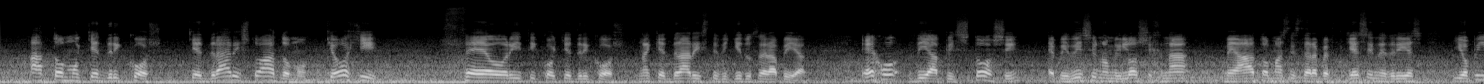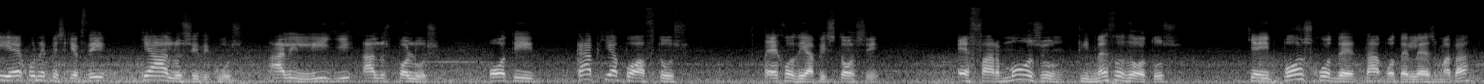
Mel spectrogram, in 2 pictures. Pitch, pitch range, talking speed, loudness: 140 Hz, 125-150 Hz, 100 wpm, -19 LUFS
